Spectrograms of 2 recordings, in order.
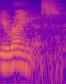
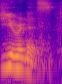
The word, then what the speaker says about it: Uranus: You're calling a planet Uranus. Yes, well, what's wrong with that? And actually, it's pronounced Uranus.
